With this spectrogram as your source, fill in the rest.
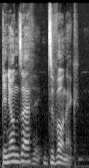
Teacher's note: this merge is simply the effect of reading d and z very fast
